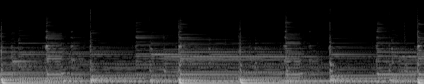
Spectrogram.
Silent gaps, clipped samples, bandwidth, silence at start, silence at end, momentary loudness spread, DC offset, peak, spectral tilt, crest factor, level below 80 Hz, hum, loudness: none; under 0.1%; 9.2 kHz; 0 s; 0 s; 5 LU; under 0.1%; -10 dBFS; -8.5 dB/octave; 18 dB; -34 dBFS; none; -30 LUFS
